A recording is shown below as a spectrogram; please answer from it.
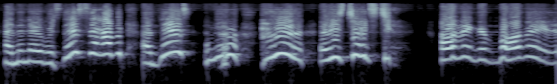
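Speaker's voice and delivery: very high, squeaky flustered dad; mock-flustered dad, high; dad's flustered excuse. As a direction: sputter out an excuse, pitch way up. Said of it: "he's just like".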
